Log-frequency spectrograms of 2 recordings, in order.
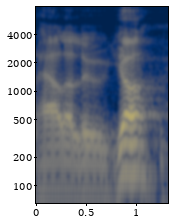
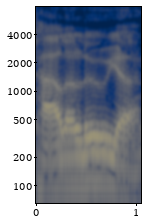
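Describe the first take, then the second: First: The final syllable is stressed more than the first. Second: The final syllable is no stronger than the first. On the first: The speaker calls it wrong. "not hallelujah" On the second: The speaker calls it right. "So it's hallelujah, ... the yah is no more than the hal"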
